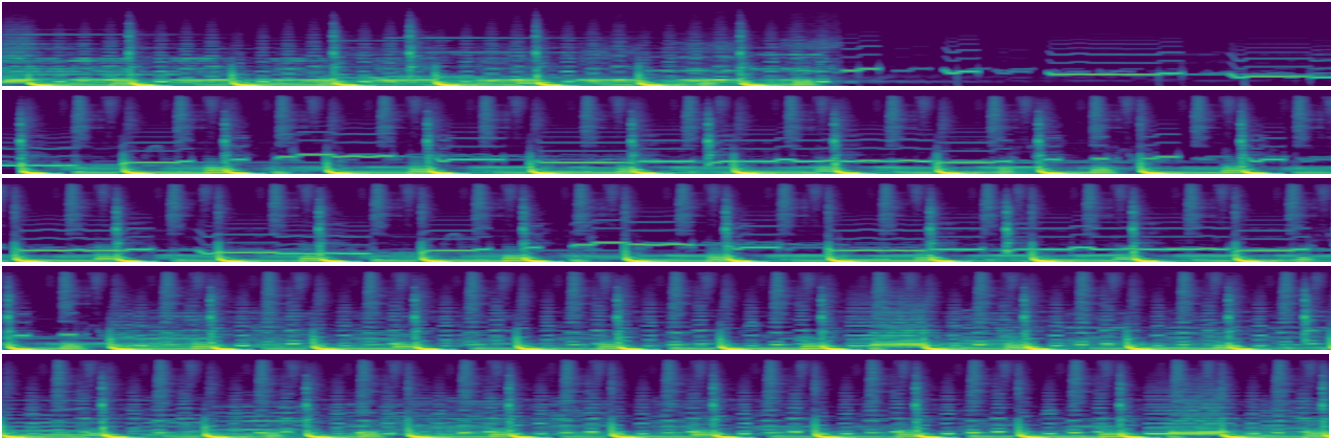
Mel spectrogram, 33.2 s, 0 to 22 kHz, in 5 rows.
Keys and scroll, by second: 7.2 Page_Down, 7.3 Page_Down, 13.3 super+c, 15.2 super+v, 21.8 super+z, 32.3 super+c, 32.9 super+v.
